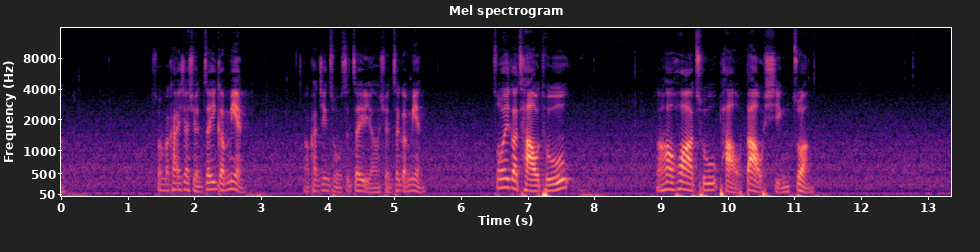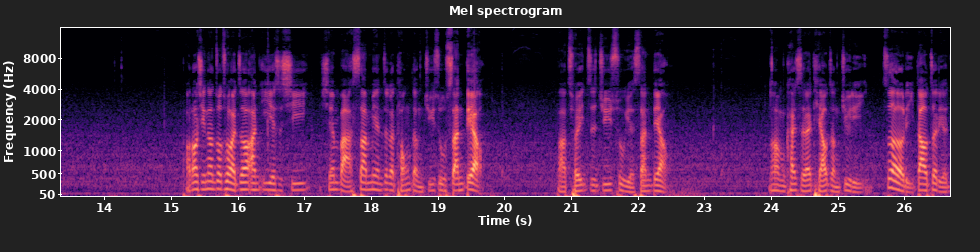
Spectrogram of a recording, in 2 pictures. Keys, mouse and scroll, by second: 2.8 super+1, 5.1 super+2, 6.6-7.7 drag, 11.2-12.3 drag, 12.6-13.7 drag, 14.1-15.2 drag, 16.4 Escape, 18.6-19.7 drag, 21.9-23.1 drag, 23.1 Delete.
